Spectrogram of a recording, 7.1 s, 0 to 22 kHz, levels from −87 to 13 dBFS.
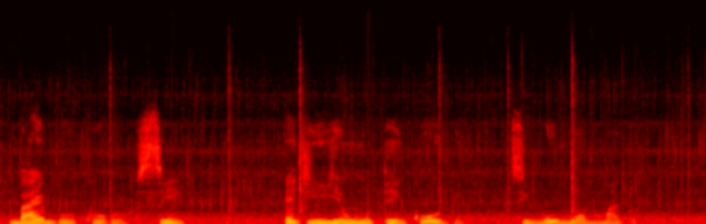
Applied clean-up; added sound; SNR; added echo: none; Boiling; 18 dB; none.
